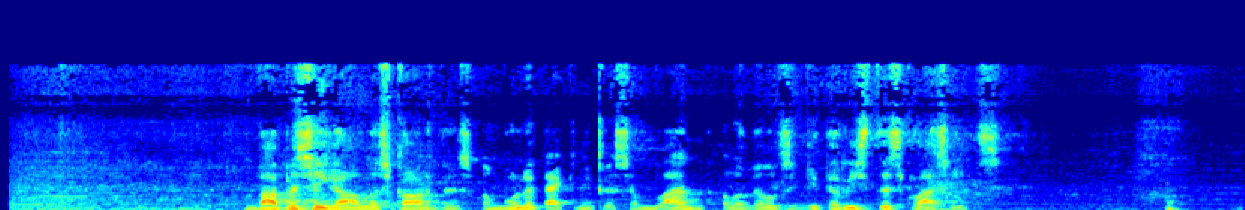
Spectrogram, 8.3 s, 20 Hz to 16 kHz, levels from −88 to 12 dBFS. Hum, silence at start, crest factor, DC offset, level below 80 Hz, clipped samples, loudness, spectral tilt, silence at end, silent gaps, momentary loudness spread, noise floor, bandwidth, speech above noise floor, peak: none; 0.1 s; 22 dB; under 0.1%; -52 dBFS; under 0.1%; -23 LUFS; -4.5 dB/octave; 0.45 s; none; 24 LU; -62 dBFS; 11.5 kHz; 39 dB; -4 dBFS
